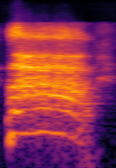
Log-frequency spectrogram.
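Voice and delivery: high-pitched mock scream; imitated scream. Storyteller screaming at a charging sow, high mock scream. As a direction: let out a high yell, reenacting panic. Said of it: "And I was screaming".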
